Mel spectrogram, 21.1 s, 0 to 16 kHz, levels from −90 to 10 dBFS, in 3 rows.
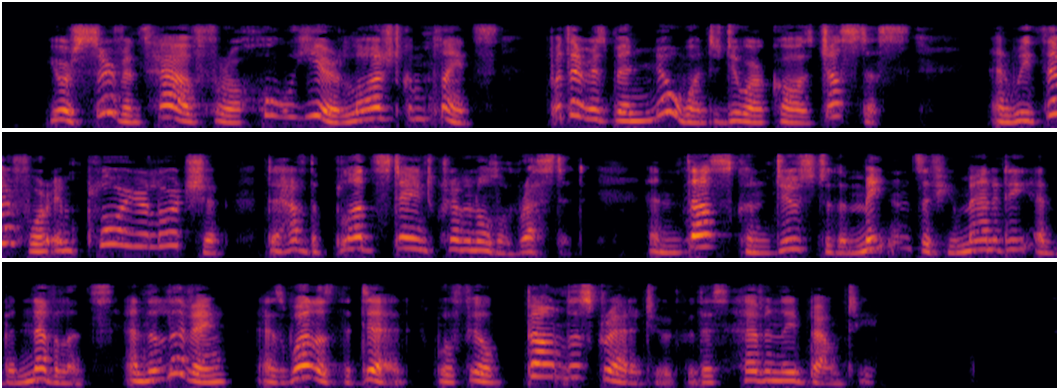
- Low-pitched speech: No, high, 240 Hz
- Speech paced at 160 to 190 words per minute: Yes, average, 165 wpm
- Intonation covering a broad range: Yes, wide, 7.7 semitones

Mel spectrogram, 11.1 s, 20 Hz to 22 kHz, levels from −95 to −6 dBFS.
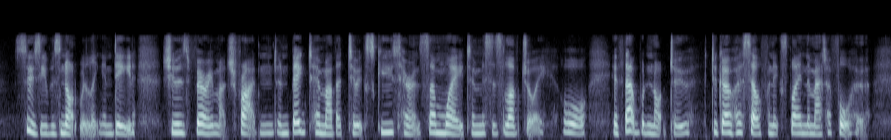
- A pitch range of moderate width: No, narrow, 1.8 semitones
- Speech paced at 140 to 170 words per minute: No, fast, 205 wpm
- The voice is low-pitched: No, high, 240 Hz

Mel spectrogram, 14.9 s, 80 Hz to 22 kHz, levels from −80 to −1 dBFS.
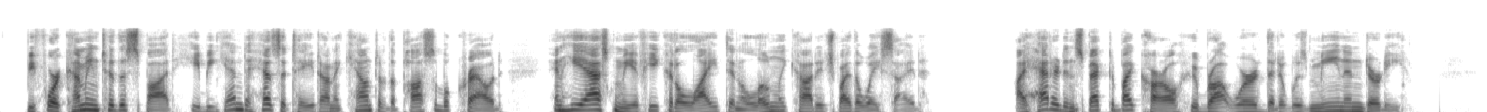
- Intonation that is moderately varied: No, wide, 6.2 semitones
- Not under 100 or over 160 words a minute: No, average, 180 wpm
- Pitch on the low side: Yes, low, 125 Hz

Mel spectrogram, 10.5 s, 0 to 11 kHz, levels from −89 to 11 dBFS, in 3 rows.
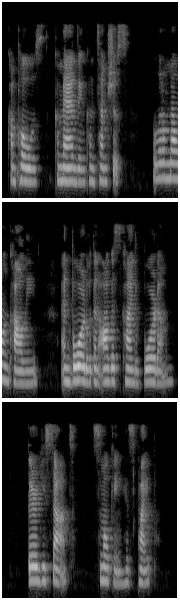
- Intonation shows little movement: Yes, narrow, 1.5 semitones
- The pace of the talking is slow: Yes, slow, 115 wpm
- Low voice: No, high, 190 Hz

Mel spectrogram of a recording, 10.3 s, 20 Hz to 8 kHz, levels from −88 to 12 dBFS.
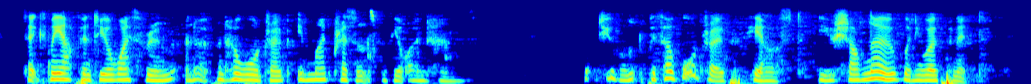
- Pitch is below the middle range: No, medium, 185 Hz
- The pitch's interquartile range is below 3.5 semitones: Yes, average, 2.9 semitones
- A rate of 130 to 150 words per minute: No, average, 200 wpm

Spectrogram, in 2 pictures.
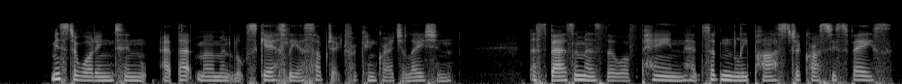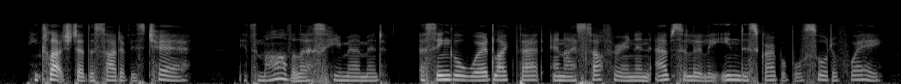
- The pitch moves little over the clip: Yes, narrow, 2.2 semitones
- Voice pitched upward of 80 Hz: Yes, high, 190 Hz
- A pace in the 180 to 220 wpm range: No, average, 165 wpm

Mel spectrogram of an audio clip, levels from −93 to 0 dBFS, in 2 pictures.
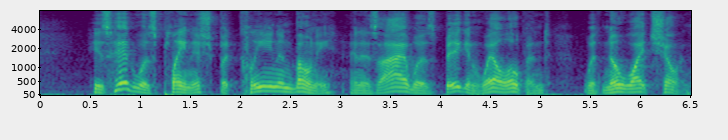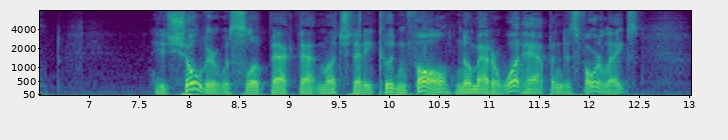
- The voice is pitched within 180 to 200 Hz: No, low, 100 Hz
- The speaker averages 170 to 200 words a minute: Yes, average, 175 wpm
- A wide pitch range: Yes, wide, 5.8 semitones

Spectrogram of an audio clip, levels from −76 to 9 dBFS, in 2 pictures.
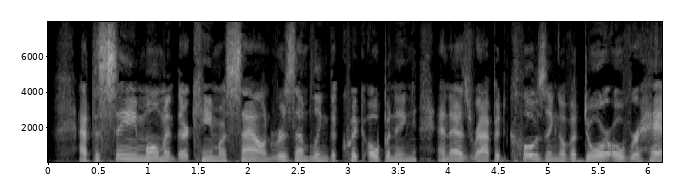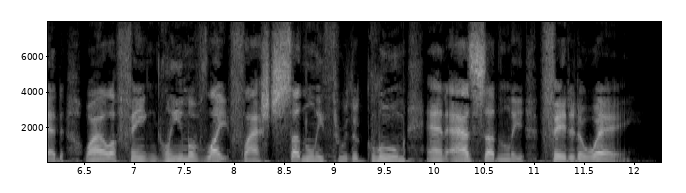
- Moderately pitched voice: Yes, medium, 165 Hz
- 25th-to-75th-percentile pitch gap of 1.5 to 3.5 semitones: No, average, 5.0 semitones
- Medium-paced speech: Yes, average, 175 wpm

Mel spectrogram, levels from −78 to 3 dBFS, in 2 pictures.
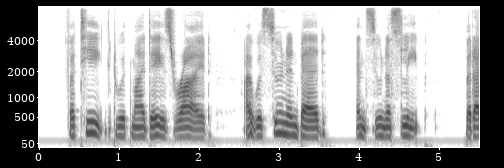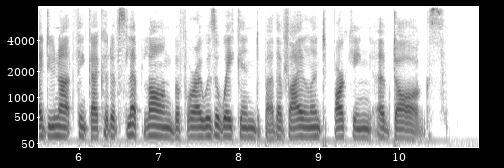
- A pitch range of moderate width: No, narrow, 1.7 semitones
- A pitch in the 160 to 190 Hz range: No, medium, 150 Hz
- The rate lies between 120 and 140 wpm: No, average, 180 wpm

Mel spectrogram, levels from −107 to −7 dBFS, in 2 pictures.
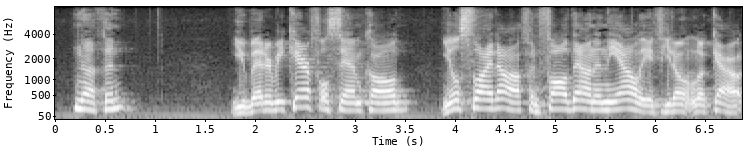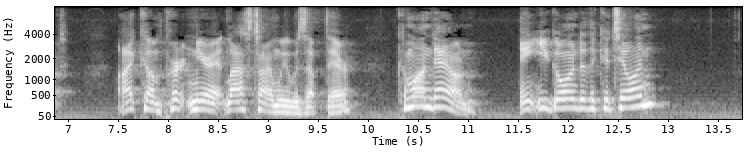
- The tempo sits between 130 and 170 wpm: No, average, 180 wpm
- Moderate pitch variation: Yes, average, 4.1 semitones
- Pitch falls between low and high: Yes, medium, 170 Hz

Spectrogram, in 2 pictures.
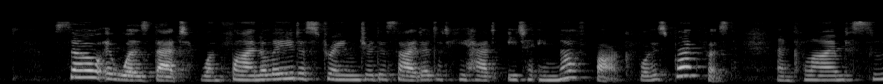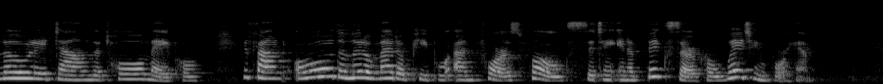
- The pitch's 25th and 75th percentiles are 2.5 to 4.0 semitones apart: No, wide, 5.4 semitones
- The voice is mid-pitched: No, high, 215 Hz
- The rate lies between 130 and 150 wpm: Yes, average, 145 wpm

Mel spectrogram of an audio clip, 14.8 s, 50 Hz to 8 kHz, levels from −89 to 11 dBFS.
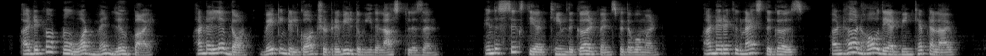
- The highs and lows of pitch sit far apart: Yes, wide, 6.3 semitones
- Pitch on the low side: No, medium, 160 Hz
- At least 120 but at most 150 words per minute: No, average, 185 wpm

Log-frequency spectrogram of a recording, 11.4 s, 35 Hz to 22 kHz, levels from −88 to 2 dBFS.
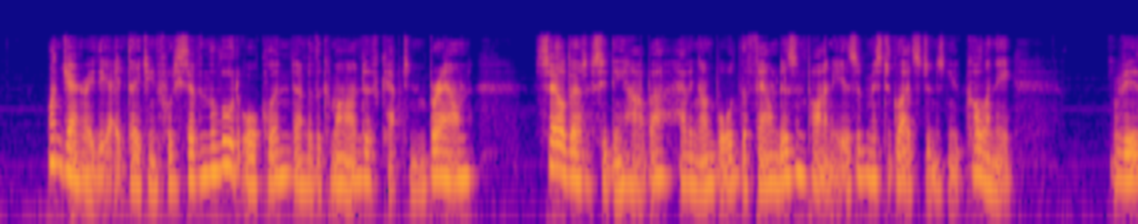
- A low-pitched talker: Yes, low, 130 Hz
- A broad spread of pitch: No, average, 3.9 semitones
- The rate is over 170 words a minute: No, average, 165 wpm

